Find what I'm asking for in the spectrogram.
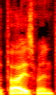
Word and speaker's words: Theismann: The very famous story of quarterback Joe Theismann who changed his spelling or his pronunciation to Theismann to rhyme with Heisman.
